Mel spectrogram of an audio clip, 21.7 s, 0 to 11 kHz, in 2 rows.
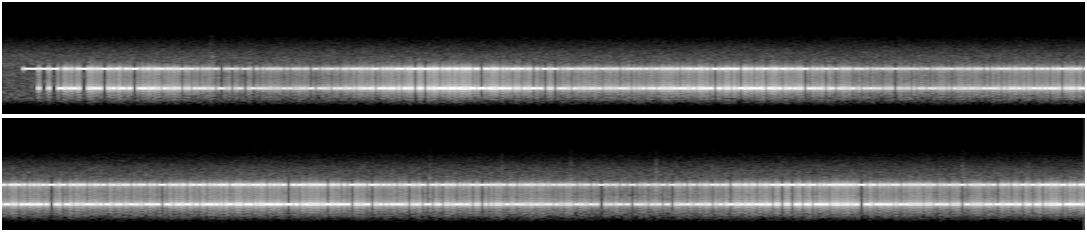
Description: RTTY (75 baud, 850 Hz shift), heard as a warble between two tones, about 1070 Hz centre, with radio static. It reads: SVWZV DUJKU BTKME FANDO UNPSG LUXXJ DRZTR CUEMX UJDCF QWLRS WSMCQ GRCIX GBRZU CXFQL YUSDA QDPAI KYZNU LVGHF WHLAP MHDHC PZYLJ LTCRF MFMWI KGOBF GXQYN JRLPY AVWZM UBMSH BWESD BXXGG CFFVH LARYY CXNYL BBGJB …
